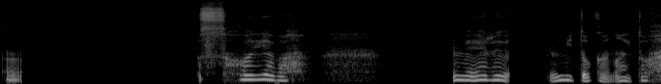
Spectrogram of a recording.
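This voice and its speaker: Woman doing sick tired young guy teacher, slow sighy muttering, blunt but caring, dry close audio drama sound. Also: on the low side, vocal fry, breathy edge, dry recording, full character voice. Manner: weary, brusque, sighing, drawn-out muttering. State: feverish, coughing. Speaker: voice actor. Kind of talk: Japanese situation-voice audio drama.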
